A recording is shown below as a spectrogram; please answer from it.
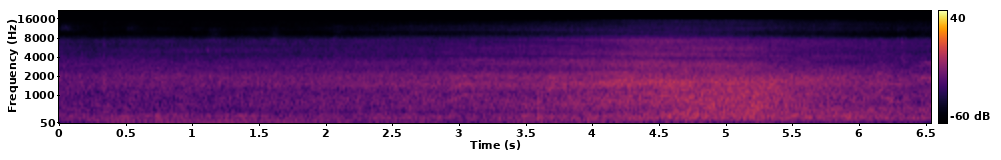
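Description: Road noise of a passing vehicle, swelling to its loudest about four to five seconds in and then fading.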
